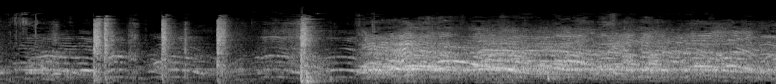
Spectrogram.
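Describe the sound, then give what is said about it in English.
A few sharp thuds and bangs ring out, then a dense crowd of angry young men's voices swells into a loud, continuous roar of shouting that holds steady to the end. “The angry lads realize that somebody new and different is standing before them.”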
